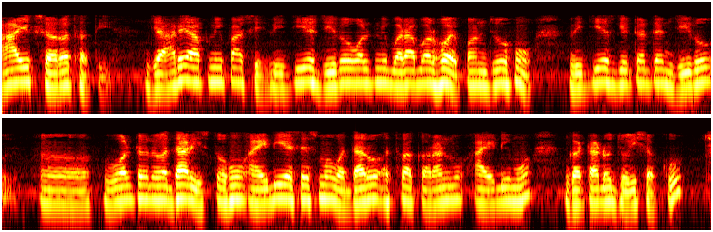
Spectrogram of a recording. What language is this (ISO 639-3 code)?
guj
